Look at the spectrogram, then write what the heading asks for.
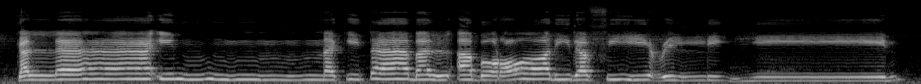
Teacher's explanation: تو پہلی راہ کو پڑ پڑھیں اور دوسری کو باریک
